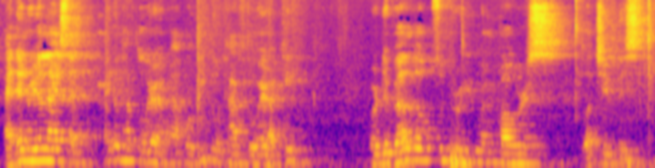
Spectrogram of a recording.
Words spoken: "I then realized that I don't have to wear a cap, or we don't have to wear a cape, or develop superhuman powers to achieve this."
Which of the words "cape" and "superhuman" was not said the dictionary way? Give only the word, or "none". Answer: cape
